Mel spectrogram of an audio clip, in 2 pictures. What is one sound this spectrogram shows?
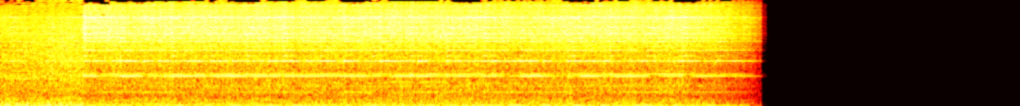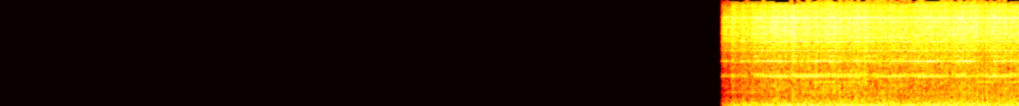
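A diesel locomotive engine rumbles and hums steadily at idle.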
